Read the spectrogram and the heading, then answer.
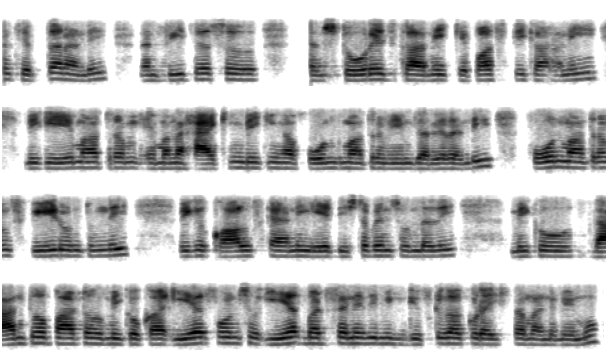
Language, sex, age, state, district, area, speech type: Telugu, male, 18-30, Telangana, Medak, rural, conversation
